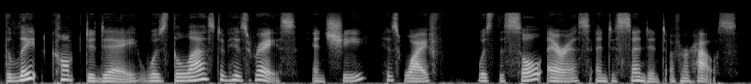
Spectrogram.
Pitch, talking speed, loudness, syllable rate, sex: 165 Hz, 190 wpm, -21 LUFS, 4.3 syllables/s, female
